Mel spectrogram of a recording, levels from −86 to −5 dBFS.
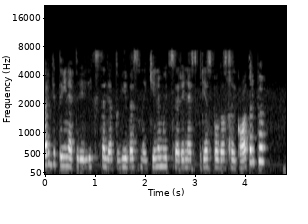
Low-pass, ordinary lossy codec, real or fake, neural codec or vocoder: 7.2 kHz; AAC, 32 kbps; real; none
